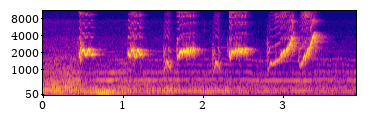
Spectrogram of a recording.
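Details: Greater green leafbird, a kept bird in the hot season, gives loud harsh whistled notes near one pitch, about one every half second, ending in two fast rising sweeps; low background hum.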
